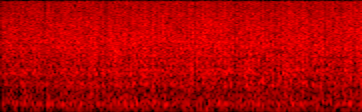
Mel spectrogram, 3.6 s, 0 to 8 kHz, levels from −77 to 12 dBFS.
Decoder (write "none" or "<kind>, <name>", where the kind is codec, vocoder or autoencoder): none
